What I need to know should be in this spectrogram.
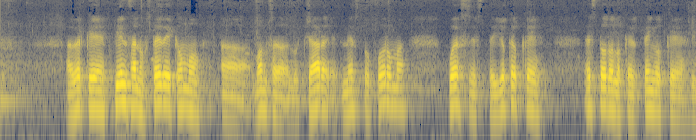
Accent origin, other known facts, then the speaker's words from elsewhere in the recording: Santiago Mexquititlán, Querétaro, Mexico; Yo soy uno de los compañeros de aquí, que vengo del pueblo de Santiago Mexitlán.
